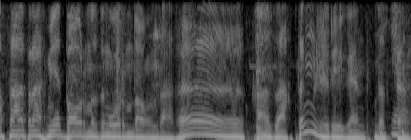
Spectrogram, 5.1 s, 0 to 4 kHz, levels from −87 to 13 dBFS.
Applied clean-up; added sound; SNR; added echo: none; none; none; none.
